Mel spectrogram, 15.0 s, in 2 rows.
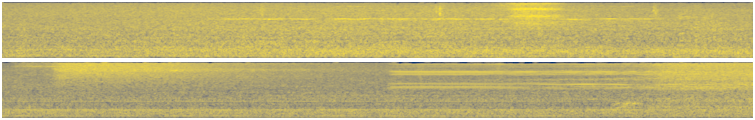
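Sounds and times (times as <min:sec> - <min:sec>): train wheels rumbling on rail: 0:00.0 - 0:11.3
high wheel squeal: 0:02.1 - 0:06.7.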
